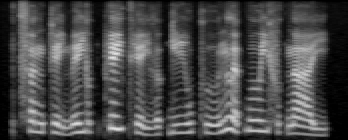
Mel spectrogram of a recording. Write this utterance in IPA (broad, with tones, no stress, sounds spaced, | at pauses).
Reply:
t͡sʰ ɐ˨ ŋ k e˨˩ j m e˧ j ʊ˨˥ k̚ pʰ e˥ j t̪ʰ e˨˩ j l ʊ˨ k̚ j iː˨˧ w kʰ uː˨˥ n l ɐ˨˥ k̚ w uː˧ j f ʊ˨ k̚ n̪ aː˨˩ j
